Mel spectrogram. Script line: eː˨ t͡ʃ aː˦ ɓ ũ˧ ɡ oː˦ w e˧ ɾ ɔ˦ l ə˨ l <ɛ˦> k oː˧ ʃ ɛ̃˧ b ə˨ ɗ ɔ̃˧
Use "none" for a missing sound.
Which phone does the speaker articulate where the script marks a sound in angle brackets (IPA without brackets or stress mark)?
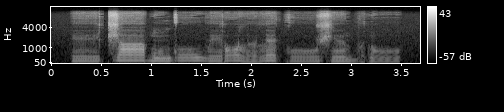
ɛ˦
